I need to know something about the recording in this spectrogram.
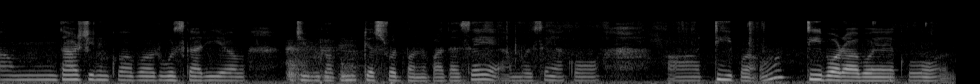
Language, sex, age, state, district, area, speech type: Nepali, female, 18-30, West Bengal, Darjeeling, rural, spontaneous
